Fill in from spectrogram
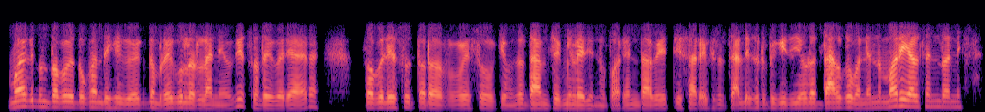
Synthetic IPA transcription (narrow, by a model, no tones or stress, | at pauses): mʌekd̪ʌmt̪ʌpaĩkod̪okand̪ekʰikoek̚d̪ʌmreɡulʌrlaneɦokisʌd̪ʌjbʌɾiaeɾʌsʌbʌjleesot̪ʌɾʌesokebʱunt͡sʰʌd̪amt͡sʌĩmilajd̪inupʌ̰ɾjond̪aːbiet̪isaɾḛekʰsat͡salisrupjakiĩewʈad̪alkobʱʌnent̪ʌmʌɾiɦalt͡sʰʌnt̪ʌni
